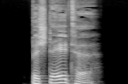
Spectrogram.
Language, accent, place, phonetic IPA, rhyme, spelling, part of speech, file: German, Germany, Berlin, [bəˈʃtɛltə], -ɛltə, bestellte, adjective / verb, De-bestellte.ogg
- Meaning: inflection of bestellen: 1. first/third-person singular preterite 2. first/third-person singular subjunctive II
